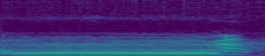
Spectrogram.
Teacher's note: इन स्वरों के उच्चारण में 3 मात्राओं का समय लगता है, अर्थात इनके उच्चारण में सर्वाधिक समय लगता है। जैसे कि देखिए ओम, तो इसमें ज़्यादा समय लग रहा है, तो ये हो जाएगा प्लुत स्वर।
